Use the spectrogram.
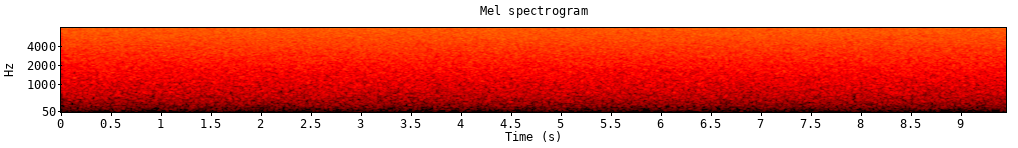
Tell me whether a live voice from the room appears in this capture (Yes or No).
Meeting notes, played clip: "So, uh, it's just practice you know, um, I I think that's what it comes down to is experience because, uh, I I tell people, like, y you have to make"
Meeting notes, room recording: No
